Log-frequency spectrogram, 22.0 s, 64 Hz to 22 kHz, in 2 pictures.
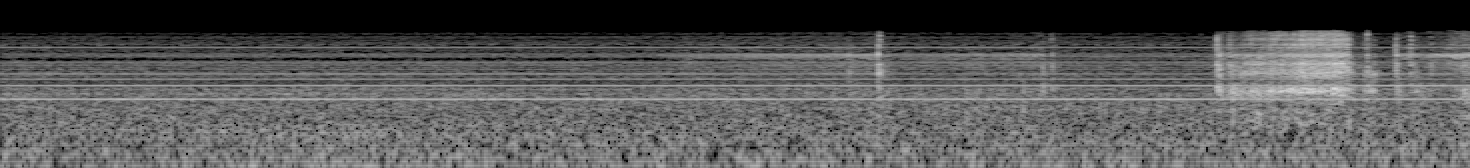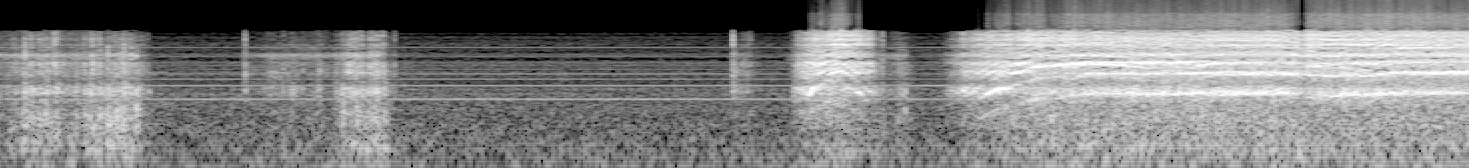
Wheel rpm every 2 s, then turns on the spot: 0, 0, 0, 10, 10, 20, 20, 10, 20, 130, 210.
10-12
